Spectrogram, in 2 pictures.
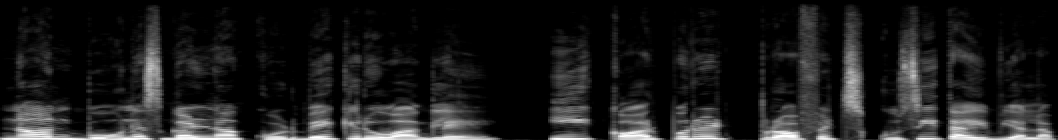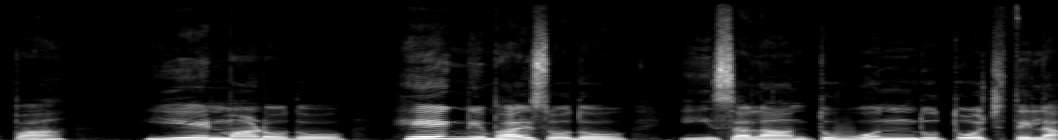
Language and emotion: Kannada, fearful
